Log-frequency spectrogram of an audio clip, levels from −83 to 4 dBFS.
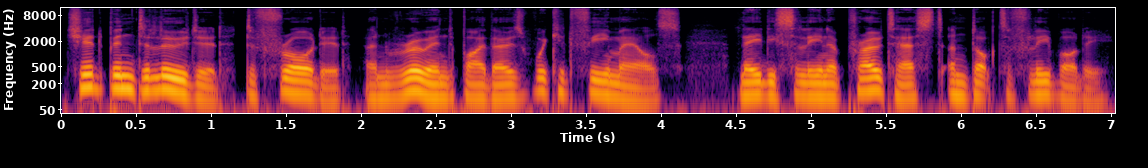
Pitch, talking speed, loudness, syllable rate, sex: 110 Hz, 145 wpm, -17 LUFS, 5.1 syllables/s, male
